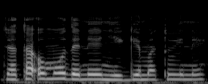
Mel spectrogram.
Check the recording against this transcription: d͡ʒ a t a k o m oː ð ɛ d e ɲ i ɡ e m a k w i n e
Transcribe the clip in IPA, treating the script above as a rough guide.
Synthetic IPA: d͡ʒ a t a ʔ o m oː ð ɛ n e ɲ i ɡ e m a t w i n e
